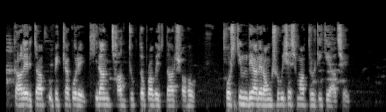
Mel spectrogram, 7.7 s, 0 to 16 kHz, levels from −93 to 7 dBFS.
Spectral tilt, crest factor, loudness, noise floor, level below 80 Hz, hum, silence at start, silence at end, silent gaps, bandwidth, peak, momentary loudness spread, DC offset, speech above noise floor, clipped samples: -3.5 dB/octave; 16 dB; -17 LUFS; -73 dBFS; -58 dBFS; none; 0.1 s; 0.75 s; none; 8.2 kHz; -2 dBFS; 10 LU; under 0.1%; 56 dB; under 0.1%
